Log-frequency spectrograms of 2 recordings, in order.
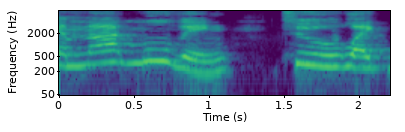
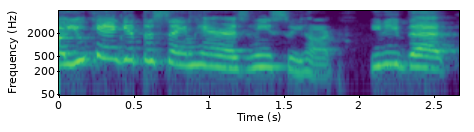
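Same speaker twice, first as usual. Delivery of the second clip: ordinary delivery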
